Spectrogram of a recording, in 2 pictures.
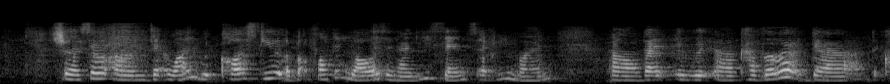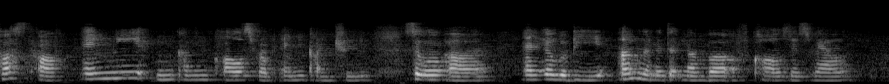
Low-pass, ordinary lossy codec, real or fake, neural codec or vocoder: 7.2 kHz; AAC, 32 kbps; fake; codec, 44.1 kHz, 2.6 kbps, SNAC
